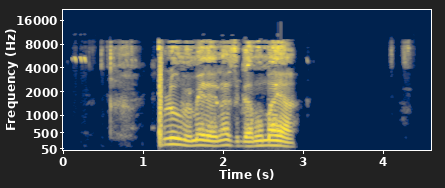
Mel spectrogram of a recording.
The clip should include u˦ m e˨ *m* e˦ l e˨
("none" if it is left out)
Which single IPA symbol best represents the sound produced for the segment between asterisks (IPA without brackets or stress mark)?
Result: m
